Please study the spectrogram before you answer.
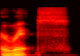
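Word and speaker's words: ארץ: instance, earth would be Eretz. And it is spelled boom. That's a Aleph, a Resh, and I think this letter is called a Zadi.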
